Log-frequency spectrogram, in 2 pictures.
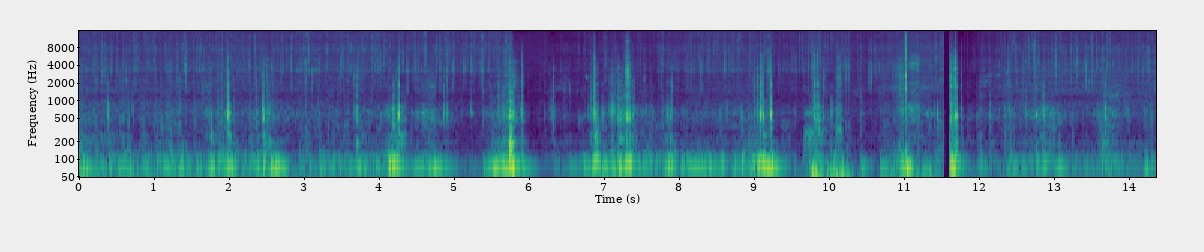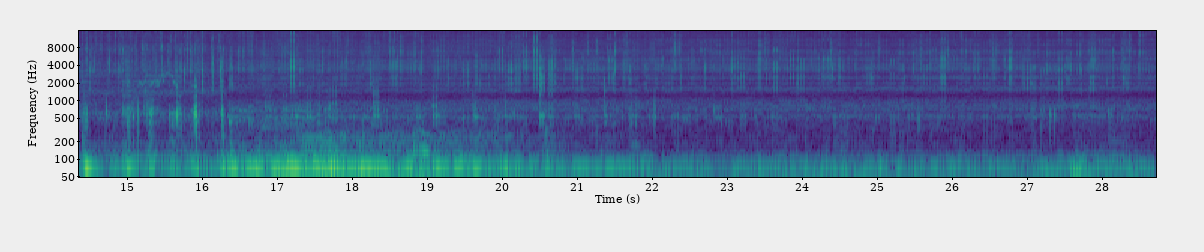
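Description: Muffled underwater sound heard through a camera housing: a steady low rumble with a run of sharp knocks and scrapes, as a spear shaft knocks against rock, through about the first twelve seconds. The rest is quieter, even water noise.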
